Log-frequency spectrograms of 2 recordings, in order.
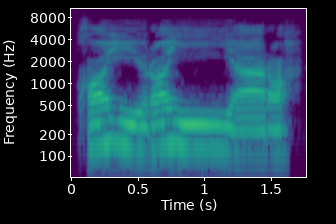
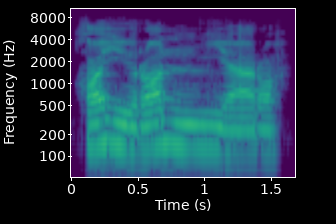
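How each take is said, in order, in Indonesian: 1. Bunyi n menyatu menjadi y ganda yang sengau. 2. Bunyi n dibaca terpisah sebelum y. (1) "n-nya dihilangkan langsung ke ya" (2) "Kalau orang yang nggak ngerti tajwid, pasti dibacanya khairon yaroh"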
